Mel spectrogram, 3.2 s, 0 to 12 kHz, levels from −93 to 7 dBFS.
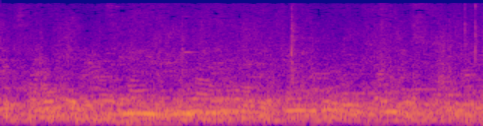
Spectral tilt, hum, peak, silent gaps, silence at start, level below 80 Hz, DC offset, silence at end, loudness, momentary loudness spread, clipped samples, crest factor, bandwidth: -6.5 dB/octave; none; -16 dBFS; none; 0 s; -52 dBFS; under 0.1%; 0 s; -30 LUFS; 3 LU; under 0.1%; 14 dB; 11.5 kHz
